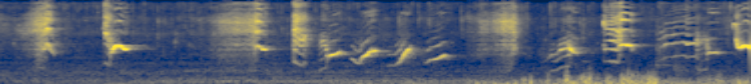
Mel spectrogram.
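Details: Active singing by a samyong of West Nusa Tenggara: bursts of hissy noise between brief sharp whistles, then a quick cluster of twisting whistled notes, with soft rustling below.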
